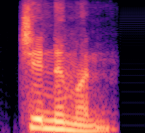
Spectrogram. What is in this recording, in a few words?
"Chinaman", Indian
